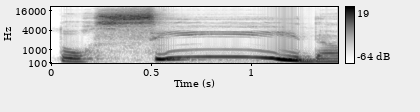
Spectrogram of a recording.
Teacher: ela é paroxítona quando a sílaba tônica sílaba mais forte é a penúltima · o si, que é a penúltima sílaba, ele é a mais forte.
